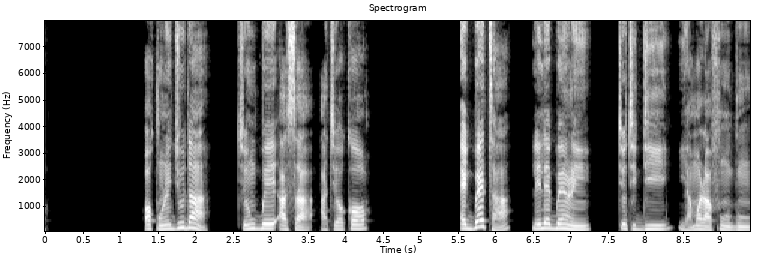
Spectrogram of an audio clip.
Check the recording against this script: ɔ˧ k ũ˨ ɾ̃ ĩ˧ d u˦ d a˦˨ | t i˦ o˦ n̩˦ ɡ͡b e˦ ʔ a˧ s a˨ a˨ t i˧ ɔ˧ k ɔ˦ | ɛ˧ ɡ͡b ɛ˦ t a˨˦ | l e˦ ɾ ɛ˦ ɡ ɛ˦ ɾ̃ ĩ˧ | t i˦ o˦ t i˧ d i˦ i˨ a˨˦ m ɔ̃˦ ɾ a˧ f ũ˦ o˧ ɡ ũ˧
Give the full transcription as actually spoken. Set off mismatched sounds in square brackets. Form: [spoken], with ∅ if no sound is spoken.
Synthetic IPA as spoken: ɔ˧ k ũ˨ ɾ̃ ĩ˧ [d͡ʒ] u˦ d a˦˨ | t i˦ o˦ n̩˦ ɡ͡b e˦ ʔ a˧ s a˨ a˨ t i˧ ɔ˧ k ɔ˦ | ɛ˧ ɡ͡b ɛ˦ t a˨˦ | l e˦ [l] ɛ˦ [ɡ͡b] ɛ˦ ɾ̃ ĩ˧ | t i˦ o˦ t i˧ d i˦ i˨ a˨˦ m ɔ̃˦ ɾ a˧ f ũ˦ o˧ ɡ ũ˧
